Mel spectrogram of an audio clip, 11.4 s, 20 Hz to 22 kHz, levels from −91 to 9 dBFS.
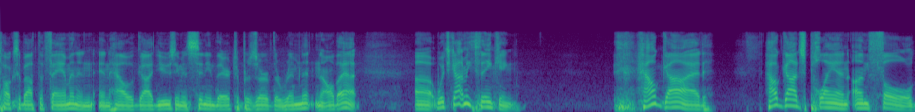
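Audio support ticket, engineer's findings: Echo leak: faint delayed copy of the speech, 192 ms behind, at 1.68–1.72, 1.93–1.99, 2.67–3.03, 3.35–3.71, 3.88–3.93 and 4.46–4.88 s. Likely a far-end echo canceller passing loudspeaker pickup. Loudest across 2.67–3.71 s.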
